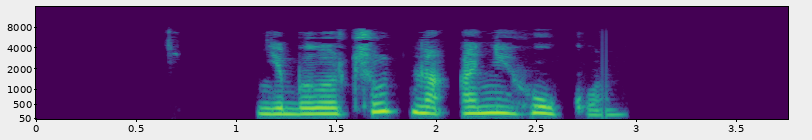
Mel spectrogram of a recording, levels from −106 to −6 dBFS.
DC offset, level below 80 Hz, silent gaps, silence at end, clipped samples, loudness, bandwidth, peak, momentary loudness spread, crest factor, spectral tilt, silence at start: under 0.1%; -68 dBFS; 1.83-1.87 s, 2.06-2.12 s, 2.63-2.69 s; 0.85 s; under 0.1%; -25 LUFS; 7.8 kHz; -14 dBFS; 18 LU; 14 dB; -7 dB/octave; 1.1 s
